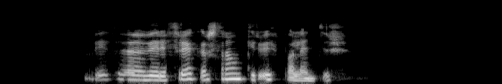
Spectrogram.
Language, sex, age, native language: Icelandic, female, 40-49, Icelandic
